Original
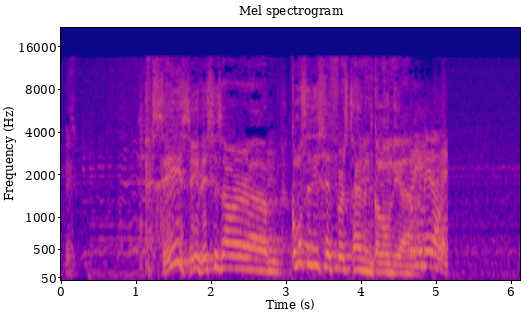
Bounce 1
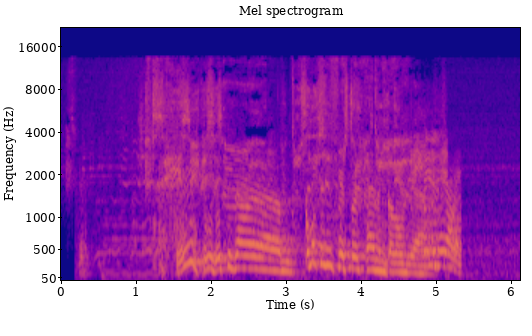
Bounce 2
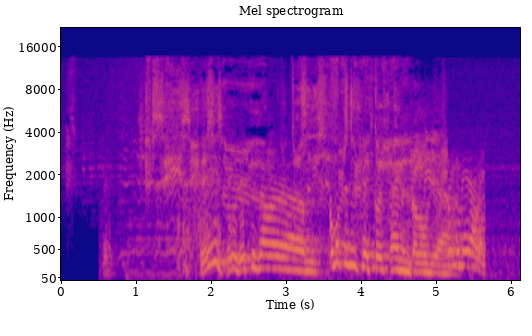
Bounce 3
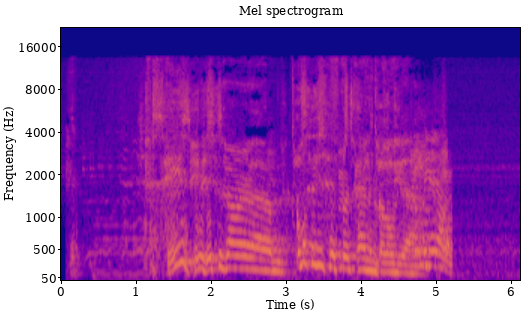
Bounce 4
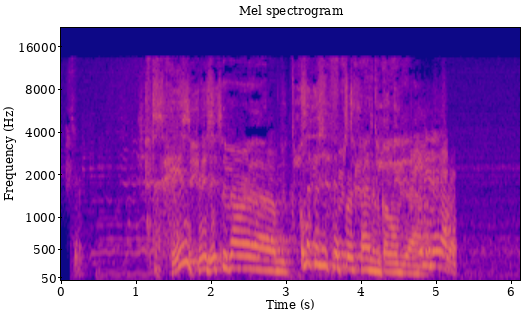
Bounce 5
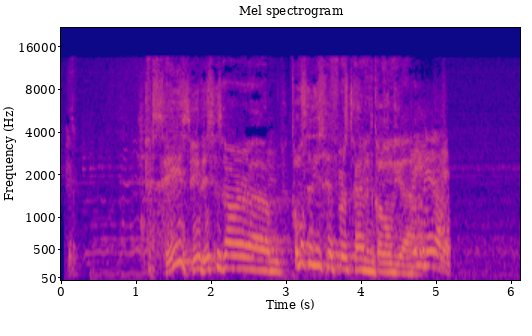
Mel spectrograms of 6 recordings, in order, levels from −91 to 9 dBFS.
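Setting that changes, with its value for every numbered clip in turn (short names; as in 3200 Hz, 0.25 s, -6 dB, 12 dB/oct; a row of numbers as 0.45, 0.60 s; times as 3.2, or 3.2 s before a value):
bands offset in time, time: 180, 500, 60, 110, 30 ms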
